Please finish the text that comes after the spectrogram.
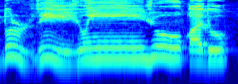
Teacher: را جو ہے وہ یا کے ساتھ ملے گی، یا کے اوپر تنوین، تنوین کے بعد جو ہے دوسرا جو یا ہے اس کے اوپر بھی مشدد مطلب تشدید ہے، اور یہ یا دوسرے یا کے ساتھ ملے گا۔ تنوین کے بعد یا مشدد مطلب یہاں پر انکمپلیٹ ادغام ہوگا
